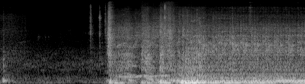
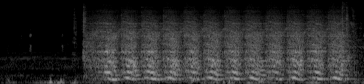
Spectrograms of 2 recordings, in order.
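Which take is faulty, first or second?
second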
